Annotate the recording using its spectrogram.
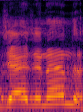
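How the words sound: The greeting sounds arrogant and bossy. The speaker feels superior to the listener. The speaker calls it wrong. "अहंकार मत कर"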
